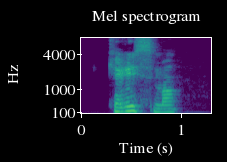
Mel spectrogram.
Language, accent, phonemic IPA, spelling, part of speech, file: French, Canada, /kʁis.mɑ̃/, crissements, noun, LL-Q150 (fra)-crissements.wav
- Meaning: plural of crissement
